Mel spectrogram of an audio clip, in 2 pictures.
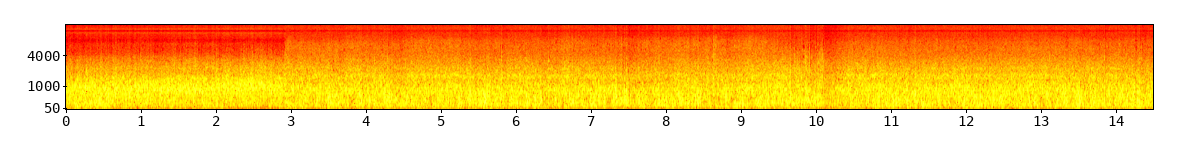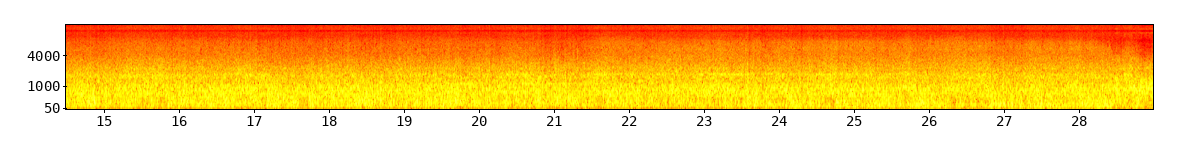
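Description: Steady rush of a passenger train running at speed, heard from aboard the carriage: wheels on track and air rushing past, with a brief dip about ten seconds in.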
